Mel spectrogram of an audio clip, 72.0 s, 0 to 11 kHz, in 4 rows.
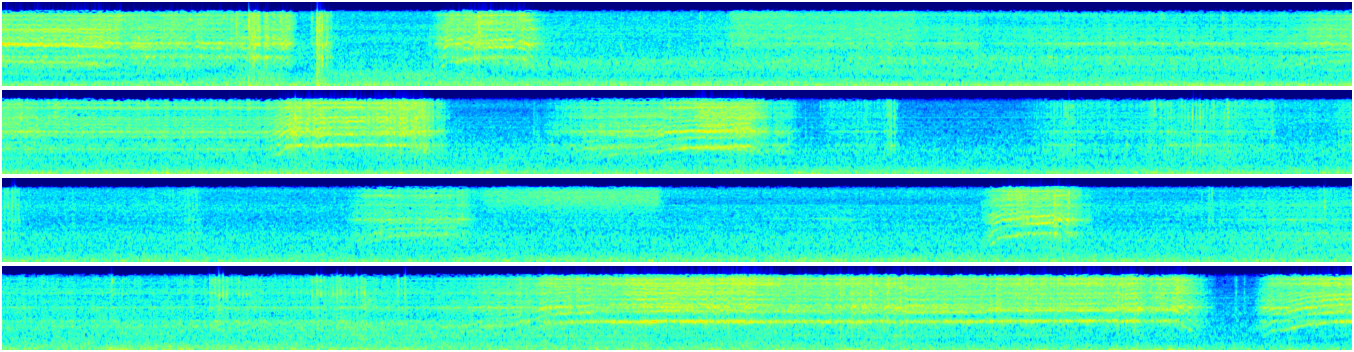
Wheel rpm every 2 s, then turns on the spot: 110, 100, 20, 90, 20, 40, 40, 50, 50, 90, 90, 140, 30, 110, 30, 10, 30, 20, 0, 0, 50, 10, 0, 0, 50, 10, 30, 40, 40, 50, 100, 150, 150, 150, 140, 60.
28-36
